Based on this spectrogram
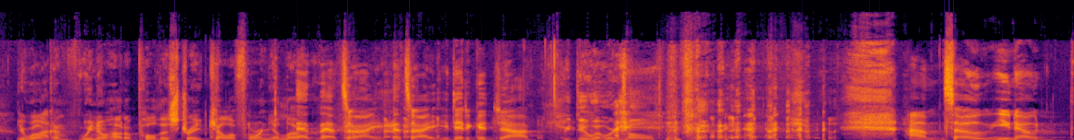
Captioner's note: laughter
